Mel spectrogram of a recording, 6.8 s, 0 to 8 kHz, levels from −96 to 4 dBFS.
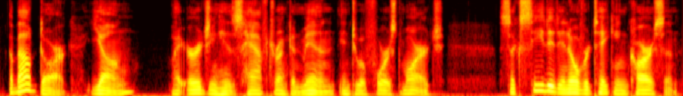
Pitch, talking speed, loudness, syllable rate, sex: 105 Hz, 150 wpm, -20 LUFS, 5.1 syllables/s, male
